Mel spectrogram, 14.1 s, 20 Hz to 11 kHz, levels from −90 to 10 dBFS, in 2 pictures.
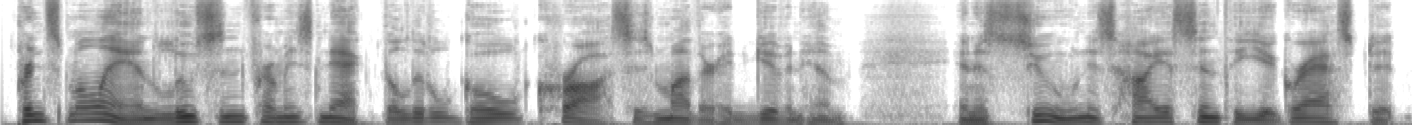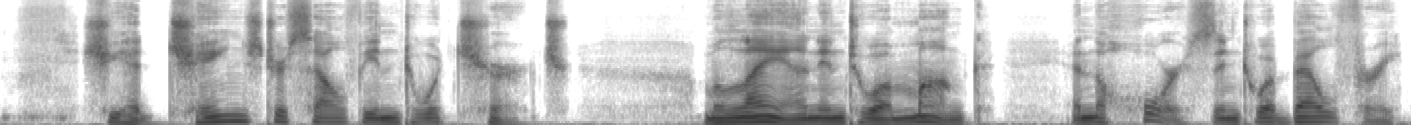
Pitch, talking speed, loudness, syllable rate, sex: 100 Hz, 165 wpm, -21 LUFS, 4.8 syllables/s, male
